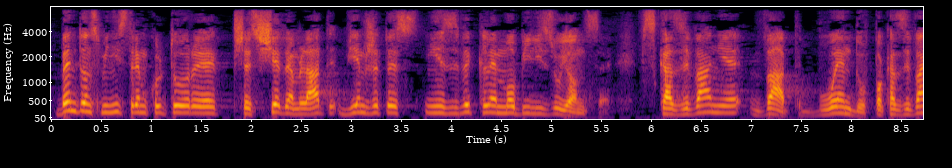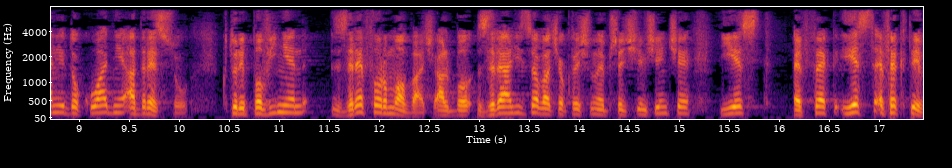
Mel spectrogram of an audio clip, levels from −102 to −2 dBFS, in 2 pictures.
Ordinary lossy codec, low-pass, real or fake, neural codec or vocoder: MP3, 64 kbps; 7.2 kHz; real; none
